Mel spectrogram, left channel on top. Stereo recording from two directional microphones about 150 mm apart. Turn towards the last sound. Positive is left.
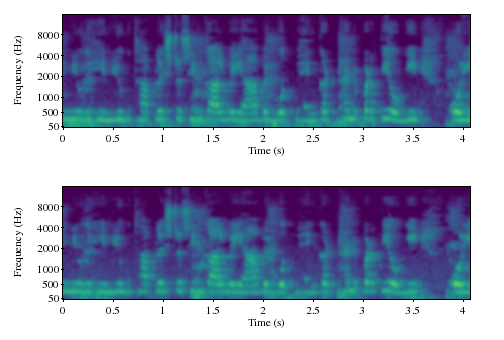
turn(degrees=50)  # may be behind; listen again after turning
